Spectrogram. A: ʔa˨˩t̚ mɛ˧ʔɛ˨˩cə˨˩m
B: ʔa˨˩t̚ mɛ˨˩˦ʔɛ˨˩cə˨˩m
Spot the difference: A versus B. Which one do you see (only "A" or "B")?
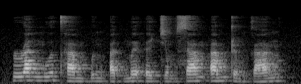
A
